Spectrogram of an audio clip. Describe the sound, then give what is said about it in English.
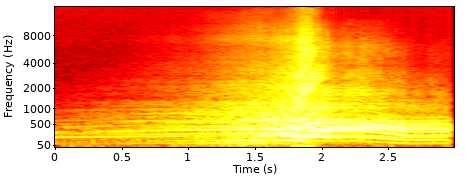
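A Silverado pickup truck with a Borla ATAK cat-back exhaust drives past, its deep engine note swelling as it nears and peaking in a loud, barky roar before easing off. No talking. “All right, we're going to give you one more sound clip, and this is going to be the Borla Attack system driving by.”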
